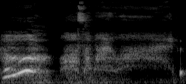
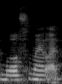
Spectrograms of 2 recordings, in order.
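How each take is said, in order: First: Loss of my life whispered high and slow; a stunned, hushed whisper of Loss of my life; awed whisper. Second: Said in the usual way. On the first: Real, not acted. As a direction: breathe it out in disbelief after a gasp.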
